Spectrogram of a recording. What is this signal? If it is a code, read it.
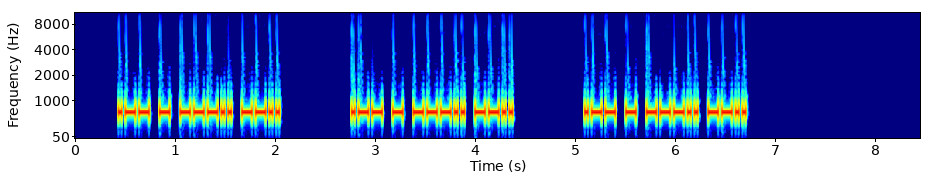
Morse code, heard as a keyed tone, about 35 wpm, 700 Hz. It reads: WT8Z WT8Z WT8Z
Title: USA Call Signs - 4 Characters - Repeated 3x - 35wpm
